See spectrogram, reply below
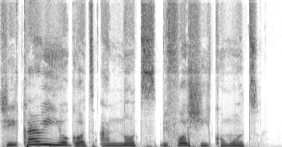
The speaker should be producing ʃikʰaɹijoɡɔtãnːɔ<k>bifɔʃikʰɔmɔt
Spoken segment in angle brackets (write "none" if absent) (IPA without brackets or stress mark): t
